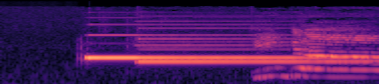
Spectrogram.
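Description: A two-note doorbell chime rings loud and clear, its tones sustaining as a voice begins speaking over the fading ring.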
